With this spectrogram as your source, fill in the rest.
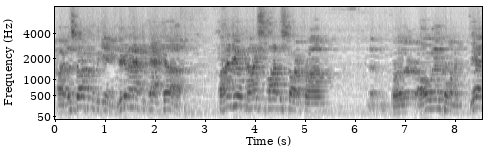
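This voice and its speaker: Exasperated coach shouting across an echoey gym. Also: male voice, fairly high pitch. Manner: exasperated, bossy, scolding. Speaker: coach in a clown gymnastics act. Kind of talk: comic coaching patter over a live act. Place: large indoor gymnasium with audience. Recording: echoey distant muffled gym recording.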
